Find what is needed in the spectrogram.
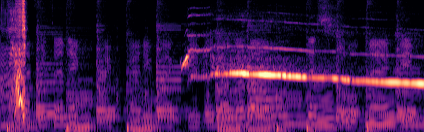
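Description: Upbeat children's background music with a steady bass pattern, overlaid with cartoon sound effects: a brief wavering whoosh at the start, then from about two seconds in a long whistle-like tone sliding slowly downward.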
